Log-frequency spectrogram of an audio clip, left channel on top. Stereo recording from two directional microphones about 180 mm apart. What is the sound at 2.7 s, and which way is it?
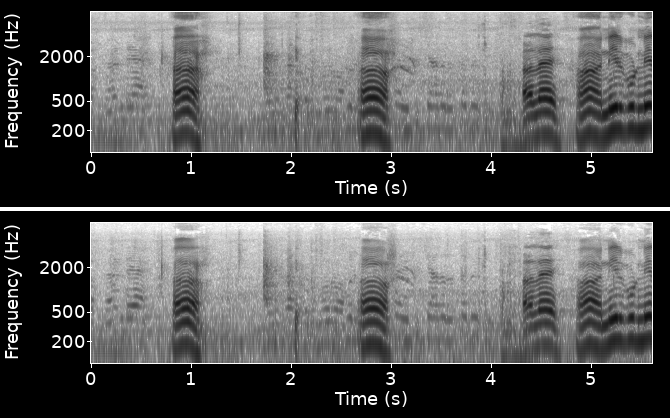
Speech, centre (ahead or behind).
